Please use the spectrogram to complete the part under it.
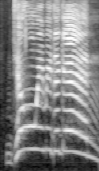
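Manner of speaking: very high, swooping, slow villain voice. Asking whether an actor will do the voice, then doing it: Skeletor voice. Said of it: "do you think he's gonna do the voice?".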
